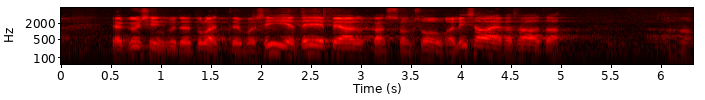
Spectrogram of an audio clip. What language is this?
Estonian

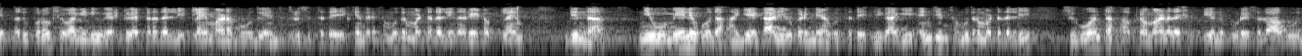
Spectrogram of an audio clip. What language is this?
Kannada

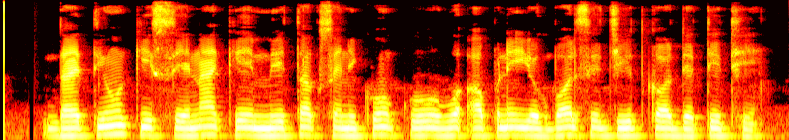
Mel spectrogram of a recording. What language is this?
Hindi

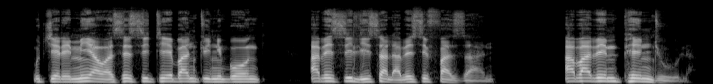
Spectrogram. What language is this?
North Ndebele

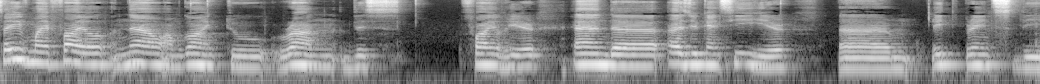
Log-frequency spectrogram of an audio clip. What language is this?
English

